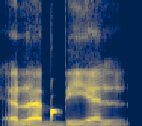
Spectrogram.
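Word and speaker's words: ربي: হা সুবহানা সুবহানা তারপর রব্বিয়াল যেন এমনটা না হয় রাব্বিয়াল র মোটা করে উচ্চারণ করতে হবে রব্বিয়াল সুবহানা রব্বিয়াল তারপর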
